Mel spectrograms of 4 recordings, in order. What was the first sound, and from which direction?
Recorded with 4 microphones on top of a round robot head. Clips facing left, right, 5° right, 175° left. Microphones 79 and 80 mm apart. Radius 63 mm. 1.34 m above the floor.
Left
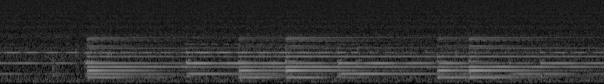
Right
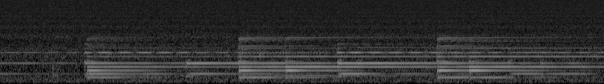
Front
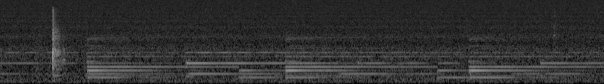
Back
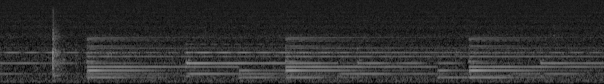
Only background noise.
